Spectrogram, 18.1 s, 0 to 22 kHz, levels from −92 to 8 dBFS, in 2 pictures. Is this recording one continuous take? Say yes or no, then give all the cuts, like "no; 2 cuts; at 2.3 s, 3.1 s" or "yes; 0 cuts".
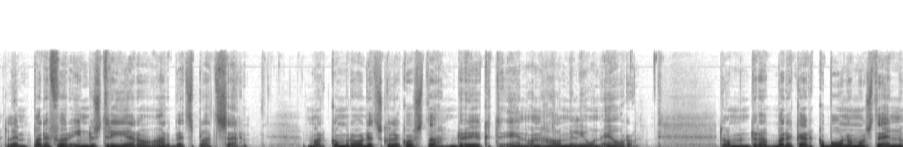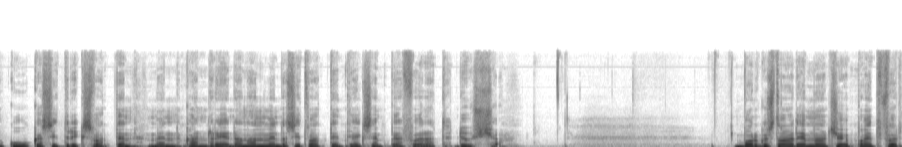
no; 1 cut; at 7.2 s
